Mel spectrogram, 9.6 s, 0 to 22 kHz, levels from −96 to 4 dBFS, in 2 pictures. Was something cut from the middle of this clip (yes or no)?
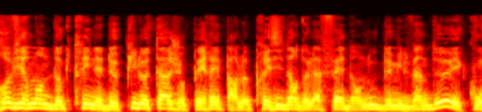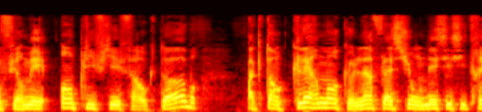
no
